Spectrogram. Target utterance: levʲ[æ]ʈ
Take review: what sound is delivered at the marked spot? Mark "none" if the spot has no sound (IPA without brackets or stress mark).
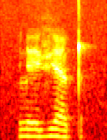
æ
